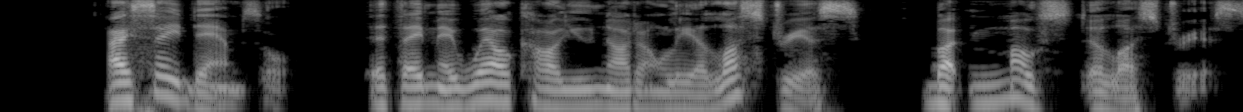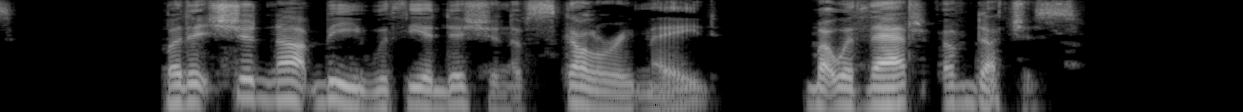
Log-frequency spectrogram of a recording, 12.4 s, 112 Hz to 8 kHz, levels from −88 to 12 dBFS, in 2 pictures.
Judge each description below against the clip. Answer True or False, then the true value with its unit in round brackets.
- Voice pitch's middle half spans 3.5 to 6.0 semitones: True (4.4 semitones)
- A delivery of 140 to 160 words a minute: True (150 wpm)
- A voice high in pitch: False (150 Hz)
